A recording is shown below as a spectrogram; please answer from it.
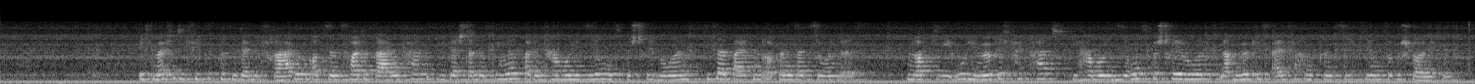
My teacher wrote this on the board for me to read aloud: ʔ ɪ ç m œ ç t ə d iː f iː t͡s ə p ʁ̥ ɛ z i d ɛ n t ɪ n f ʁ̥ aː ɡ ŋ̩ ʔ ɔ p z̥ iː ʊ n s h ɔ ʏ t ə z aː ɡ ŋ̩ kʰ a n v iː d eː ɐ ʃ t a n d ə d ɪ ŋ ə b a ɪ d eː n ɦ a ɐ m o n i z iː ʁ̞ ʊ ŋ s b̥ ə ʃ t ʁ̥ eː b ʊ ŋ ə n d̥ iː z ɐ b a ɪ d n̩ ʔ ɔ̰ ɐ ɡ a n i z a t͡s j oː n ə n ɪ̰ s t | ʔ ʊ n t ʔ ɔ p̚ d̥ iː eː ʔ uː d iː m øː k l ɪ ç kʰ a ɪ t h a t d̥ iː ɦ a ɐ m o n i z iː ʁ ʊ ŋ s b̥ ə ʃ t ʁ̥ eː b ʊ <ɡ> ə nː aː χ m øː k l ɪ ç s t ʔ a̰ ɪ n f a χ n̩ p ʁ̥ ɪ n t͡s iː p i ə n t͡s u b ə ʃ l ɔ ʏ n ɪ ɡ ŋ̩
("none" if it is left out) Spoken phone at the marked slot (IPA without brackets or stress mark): ŋ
